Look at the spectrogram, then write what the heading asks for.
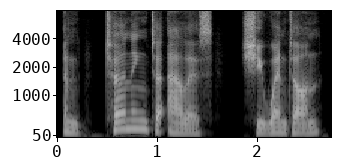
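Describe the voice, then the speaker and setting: A man's voice: medium pitch, sing-song, unhurried, clear, resonant tone, no echo, studio quality. A man reading scripted storybook narration as an audiobook narrator. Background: faint music.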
